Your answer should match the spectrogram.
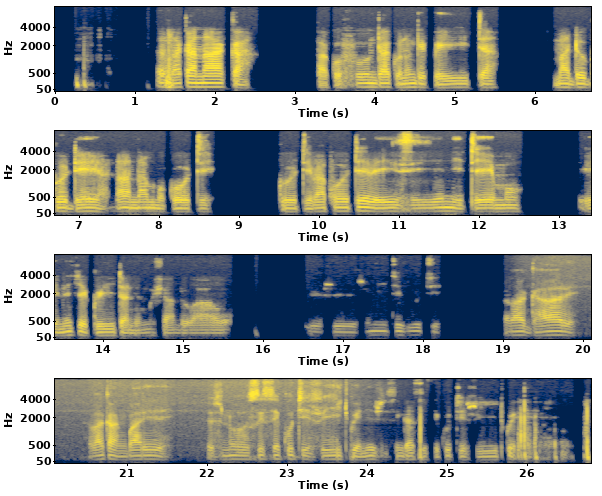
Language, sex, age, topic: Ndau, female, 36-49, health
